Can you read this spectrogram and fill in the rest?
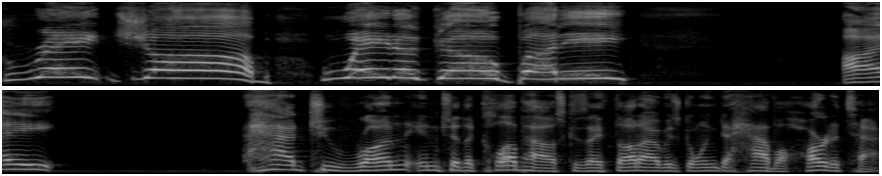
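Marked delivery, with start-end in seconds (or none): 0.0-4.2 very high, very slow scream, every syllable spelled out. Retelling a celebration in the dugout: imitating Jeff's over-enunciated scream. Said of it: "over-enunciates and screams".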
